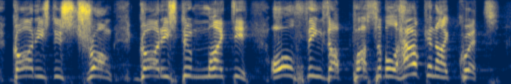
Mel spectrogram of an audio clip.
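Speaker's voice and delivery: rally the church, shouting it; full-force preaching. Acted.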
